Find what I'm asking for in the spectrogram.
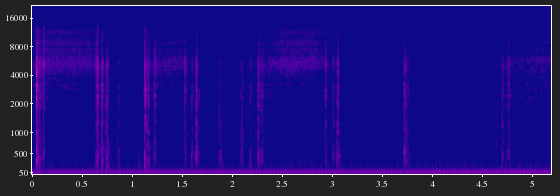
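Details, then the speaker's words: Vacuum tube amplifier with preamp controls at zero, mic against the speaker: scattered dry crackles and pops over a steady low mains hum as the master and presence controls turn; slightly scratchy pots, not bad enough to need sorting. "I'll just bring up the master control little bit of crackling not too bad presence control"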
